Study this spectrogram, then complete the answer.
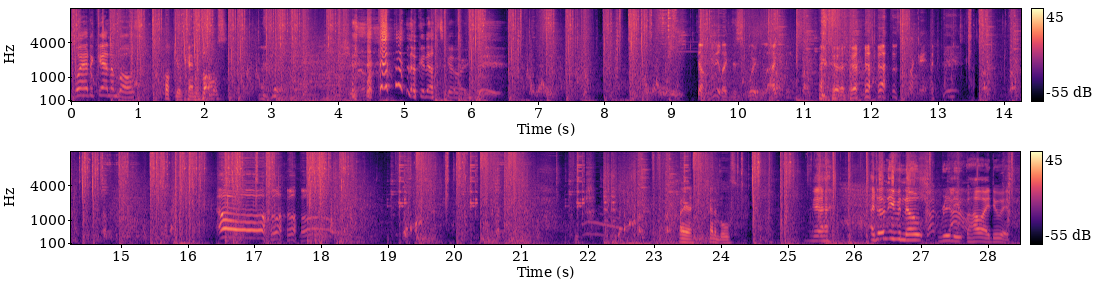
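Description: Punchy hits and swishing weapon blows sound in quick succession in a fighting game.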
